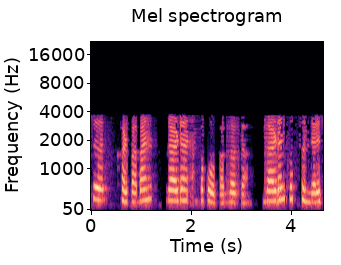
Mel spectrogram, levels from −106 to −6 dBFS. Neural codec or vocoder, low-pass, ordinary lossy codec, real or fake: none; 3.6 kHz; AAC, 16 kbps; real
